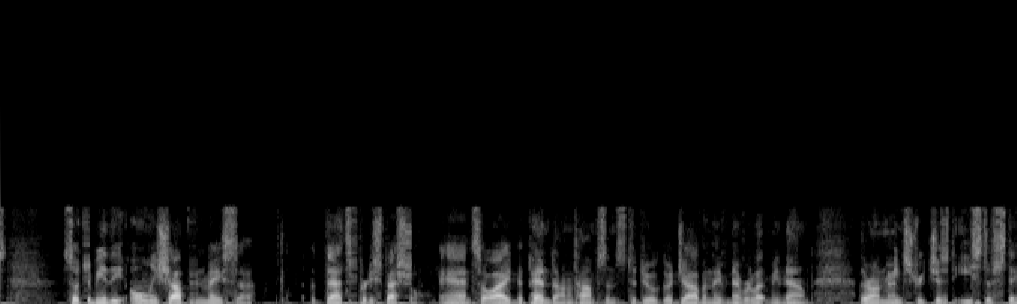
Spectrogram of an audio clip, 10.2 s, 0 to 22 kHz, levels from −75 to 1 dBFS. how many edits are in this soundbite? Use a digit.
0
